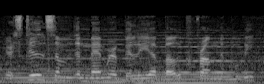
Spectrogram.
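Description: A man in his fifties giving a casual, explanatory tour outdoors, speaking in a halting way. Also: on the high side. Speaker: tour guide. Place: outdoors at a waterside film set. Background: loud music.

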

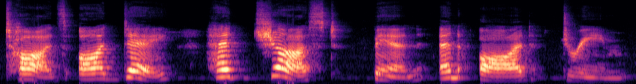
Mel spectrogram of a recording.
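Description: Female read-aloud narrator for young children: very slow, hugely varied pitch, sing-song and deliberate, stressing key words. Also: very animated, bright, forceful tone, low-quality recording. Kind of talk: expressive picture-book reading with phonics teaching.

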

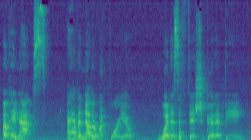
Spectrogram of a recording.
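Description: A kindly old storybook grandfather, read out by a woman, explaining patiently and with emphasis. The tone is bright, the room echoes, and faint noise sits behind. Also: mid-range voice, animated, normal speed, distant mic. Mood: encouraging, wise. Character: kindly, wise grandfather teaching his grandson. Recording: roomy home recording with background noise.

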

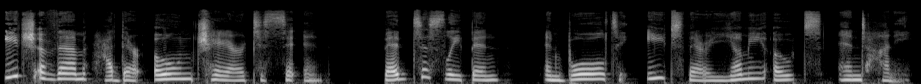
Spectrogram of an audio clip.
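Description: A woman narrating a children's storybook in a measured, clearly enunciated read-along delivery. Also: medium pitch, expressive, a little mellow, no room sound, clean studio sound.

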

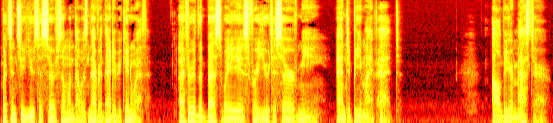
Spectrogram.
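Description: A man playing a seductive, possessive vampire in an intimate ASMR roleplay, husky and breathy, with a teasing, menacing drawl that often sinks to a whisper. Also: a bass voice, a little slow, dark tone, no echo, studio quality. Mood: possessive, gloating. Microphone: close, dry microphone.

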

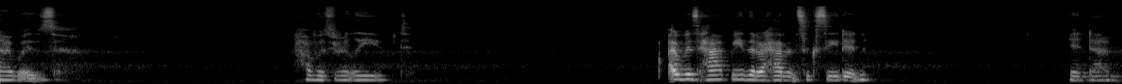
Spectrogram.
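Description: A woman performing a dramatic monologue as a despairing young woman, speaking in a halting, emotional confession. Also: on the high side, vocal fry, husky. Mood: hushed, haunted. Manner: halting, emotional, swinging from hushed to anguished. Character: despairing suicidal young woman baring her pain in confession.

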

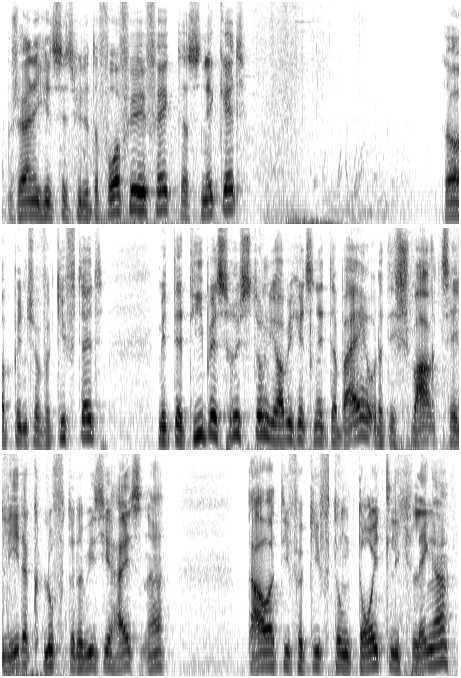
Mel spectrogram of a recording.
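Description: A hoarse man talks through a video game in a relaxed, chatty way, calling his viewers friends. His voice has a bright, forward edge despite the hoarseness. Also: medium pitch, moderate pace, slight background noise. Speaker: gaming channel host. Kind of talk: casual let's-play commentary.

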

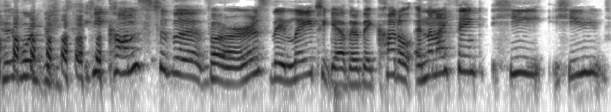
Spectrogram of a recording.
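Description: Young female podcast host, higher register, very expressive intonation, giggly casual storytelling. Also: measured pace. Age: young adult. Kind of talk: casual book recap with acted-out dialogue. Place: indoors, room with bookshelves.

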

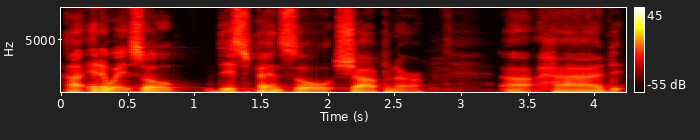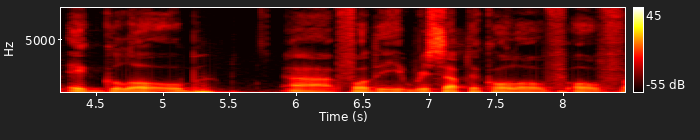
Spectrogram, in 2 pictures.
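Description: Deep-voiced man speaking slowly with fillers. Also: darkish tone. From Uganda. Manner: measured, many fillers. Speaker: university provost. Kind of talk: live campus interview. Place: lounge stage before an audience. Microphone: handheld microphone.

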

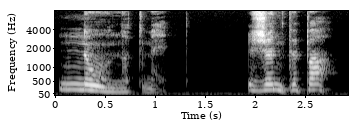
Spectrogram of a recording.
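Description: A woman voicing a frightened young farm servant girl who pleads and denies in a high, tearful voice. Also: big pitch swings, moderate pace, a little mellow, husky. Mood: trembling.

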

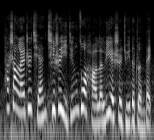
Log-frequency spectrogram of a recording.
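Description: A woman narrates an audio drama in a steady storytelling voice. Her pitch sits high. Faint music plays beneath her. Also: fast talker.

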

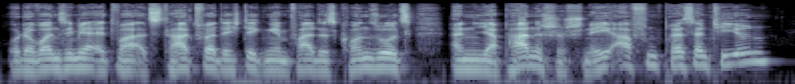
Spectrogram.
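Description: A man's voice: mid-range voice, fairly quick, no room sound, studio quality, close to an everyday voice. A man voicing a pedantic, impatient detective in an audiobook, with a precise, dismissive manner. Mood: irritated, dismissive. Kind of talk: audiobook character reading.

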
